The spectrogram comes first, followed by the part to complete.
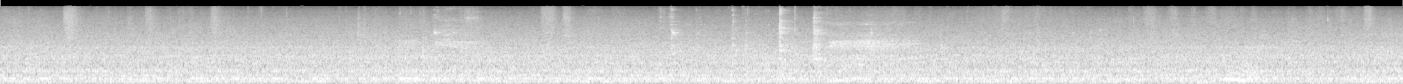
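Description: A steady low mechanical hum, with a few faint clicks over it.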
